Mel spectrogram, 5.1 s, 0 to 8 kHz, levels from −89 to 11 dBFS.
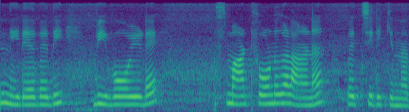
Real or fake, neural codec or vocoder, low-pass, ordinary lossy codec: real; none; 7.2 kHz; none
